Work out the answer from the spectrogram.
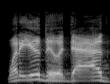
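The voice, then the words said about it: Imitates a young child's voice. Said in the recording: “Because she sounds like that... that's the proper impersonation.”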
